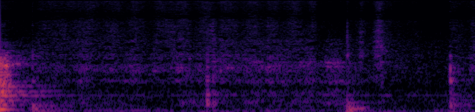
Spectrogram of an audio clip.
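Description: Faint soft brushing of an ink blending brush over a stencil on paper, with two light taps, about a second in and again near the end.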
